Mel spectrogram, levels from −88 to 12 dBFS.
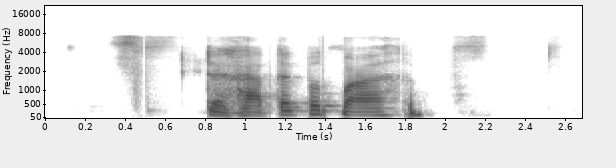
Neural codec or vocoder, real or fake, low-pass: codec, 16 kHz, 2 kbps, X-Codec, HuBERT features, trained on balanced general audio; fake; 7.2 kHz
